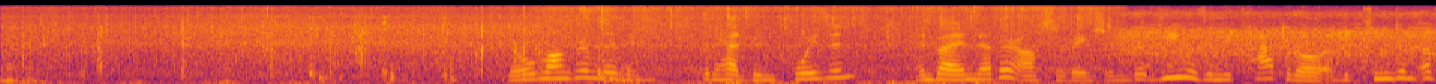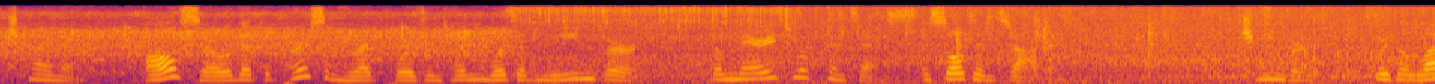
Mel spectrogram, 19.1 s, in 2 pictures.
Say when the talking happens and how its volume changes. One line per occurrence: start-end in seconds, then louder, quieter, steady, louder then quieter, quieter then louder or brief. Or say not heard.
3.4-16.7 steady
17.9-19.1 brief.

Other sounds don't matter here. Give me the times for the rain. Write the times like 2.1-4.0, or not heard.
0.0-19.1.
